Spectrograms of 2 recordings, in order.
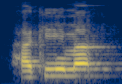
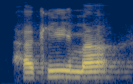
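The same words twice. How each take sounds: First: The final vowel is held for one count. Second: The final vowel is held for two counts. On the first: The speaker calls it wrong. "هذه حركة" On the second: The speaker calls it right. "هكذا حكيما"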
